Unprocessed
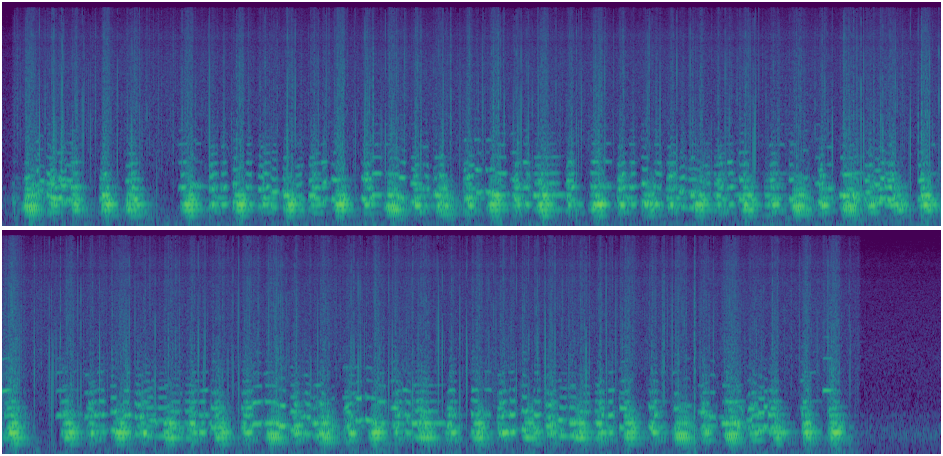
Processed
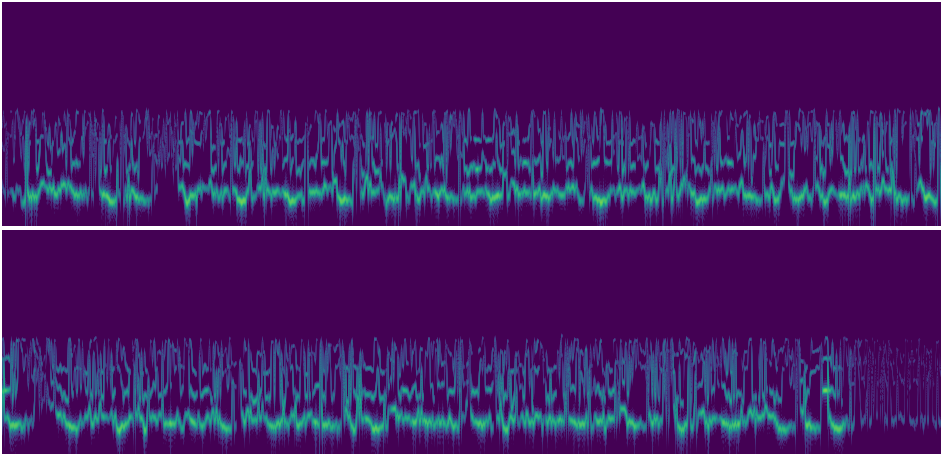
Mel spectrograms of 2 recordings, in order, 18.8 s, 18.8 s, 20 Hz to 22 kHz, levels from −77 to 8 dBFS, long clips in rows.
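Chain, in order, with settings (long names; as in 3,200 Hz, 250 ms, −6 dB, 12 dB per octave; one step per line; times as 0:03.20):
three sine waves on the formant tracks
level −4 dB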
